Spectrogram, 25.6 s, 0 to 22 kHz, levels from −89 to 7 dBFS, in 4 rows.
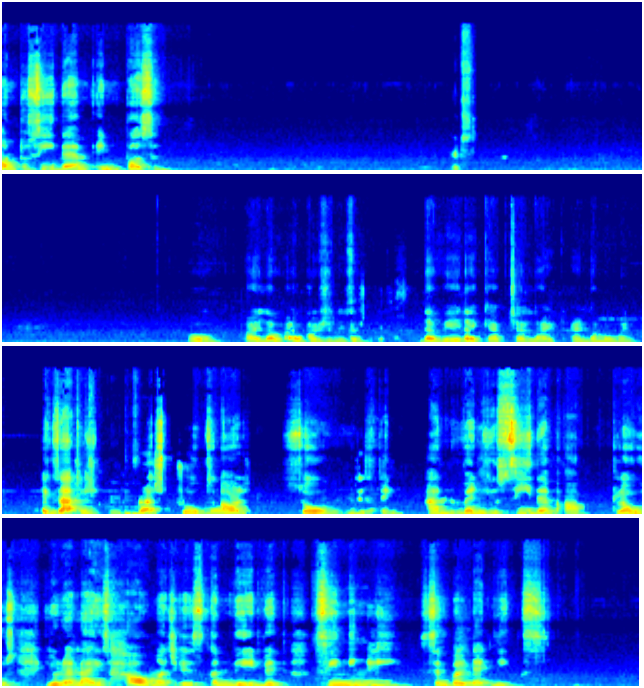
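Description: At 9.2 s an echo leak shows up: a delayed copy of the speech trails the original by 383 ms, only about 5 dB quieter, and runs until 10.23 s. That's most likely a loudspeaker on one end whose echo canceller didn't scrub its mic pickup before sending it back. Right after, from 10.3 to 10.42 s, the speech gets pushed down by roughly 15 dB for a tenth of a second. That's speech suppressed in double talk, likely the canceller ducking the talker because it couldn't tell them apart from the echo. The echo leak returns from 10.99 to 11.19 s, this time about as loud as the speech itself. Inside it, from 11.13 to 11.17 s, there's a tiny dip of around 5 dB. Then the double-talk suppression gets heavier. From 13.93 to 14.67 s the speech drops by up to about 20 dB, and at 15.58 to 15.81 s by as much as about 25 dB. Between 16.26 and 17.04 s it sinks roughly 20 dB again, so the speech sounds pulled back for a good chunk of each stretch.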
